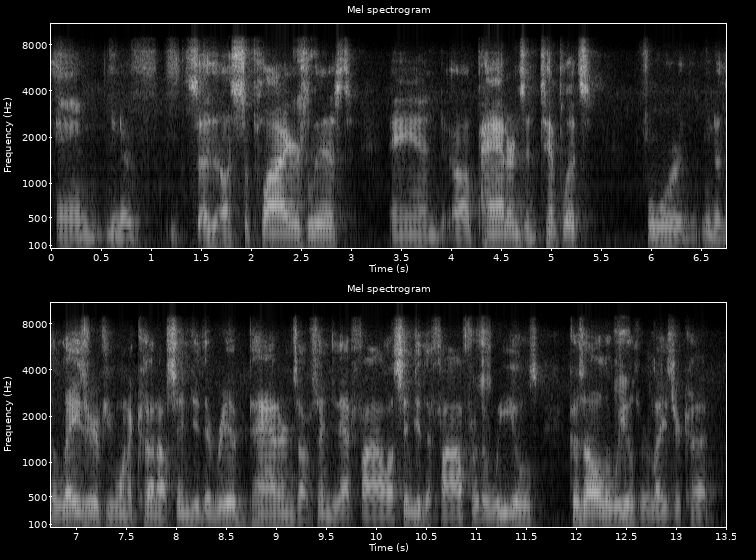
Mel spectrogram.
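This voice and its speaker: A man's voice: medium pitch, steady tone, normal speed, a little mellow. A man leading a workshop, telling folksy stories in a rambling way with lots of restarts. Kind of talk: casual virtual workshop instruction.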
